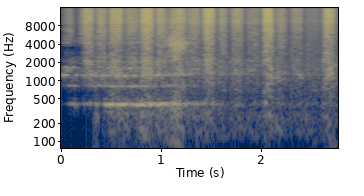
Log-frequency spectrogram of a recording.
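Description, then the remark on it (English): A steam train chugs along in a steady run of breathy, rasping chuffs, with a sustained mid-pitched tone ringing through the first second. No one speaks. “Yeah, it's a train, folks. It is a steam train.”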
